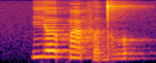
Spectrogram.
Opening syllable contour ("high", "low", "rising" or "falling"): high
